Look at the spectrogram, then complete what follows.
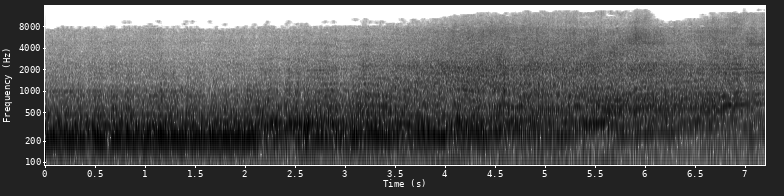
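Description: MotoGP racing motorcycle engine running at high revs. The note holds steady, drops about two seconds in as the revs fall, then climbs again through the last couple of seconds as the bike accelerates.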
